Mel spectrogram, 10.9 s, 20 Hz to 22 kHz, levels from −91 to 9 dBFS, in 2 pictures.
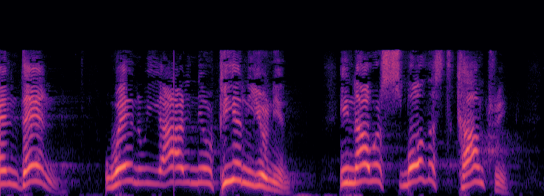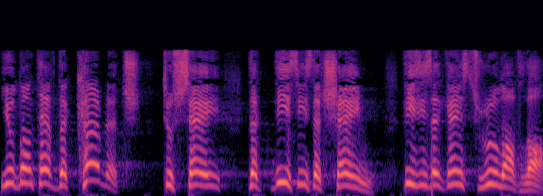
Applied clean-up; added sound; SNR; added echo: none; none; none; none.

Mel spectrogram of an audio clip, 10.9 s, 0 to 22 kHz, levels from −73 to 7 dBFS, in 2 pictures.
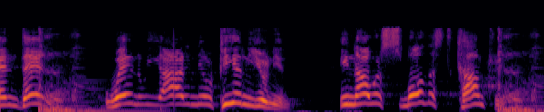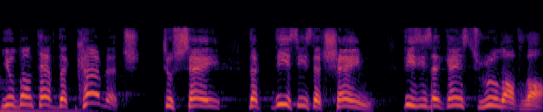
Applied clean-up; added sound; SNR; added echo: none; Thump, thud; 13 dB; none.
